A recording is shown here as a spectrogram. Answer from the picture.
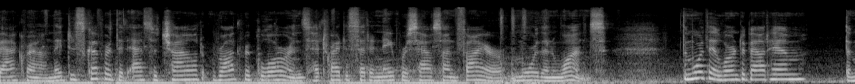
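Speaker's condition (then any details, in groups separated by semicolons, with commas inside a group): No condition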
